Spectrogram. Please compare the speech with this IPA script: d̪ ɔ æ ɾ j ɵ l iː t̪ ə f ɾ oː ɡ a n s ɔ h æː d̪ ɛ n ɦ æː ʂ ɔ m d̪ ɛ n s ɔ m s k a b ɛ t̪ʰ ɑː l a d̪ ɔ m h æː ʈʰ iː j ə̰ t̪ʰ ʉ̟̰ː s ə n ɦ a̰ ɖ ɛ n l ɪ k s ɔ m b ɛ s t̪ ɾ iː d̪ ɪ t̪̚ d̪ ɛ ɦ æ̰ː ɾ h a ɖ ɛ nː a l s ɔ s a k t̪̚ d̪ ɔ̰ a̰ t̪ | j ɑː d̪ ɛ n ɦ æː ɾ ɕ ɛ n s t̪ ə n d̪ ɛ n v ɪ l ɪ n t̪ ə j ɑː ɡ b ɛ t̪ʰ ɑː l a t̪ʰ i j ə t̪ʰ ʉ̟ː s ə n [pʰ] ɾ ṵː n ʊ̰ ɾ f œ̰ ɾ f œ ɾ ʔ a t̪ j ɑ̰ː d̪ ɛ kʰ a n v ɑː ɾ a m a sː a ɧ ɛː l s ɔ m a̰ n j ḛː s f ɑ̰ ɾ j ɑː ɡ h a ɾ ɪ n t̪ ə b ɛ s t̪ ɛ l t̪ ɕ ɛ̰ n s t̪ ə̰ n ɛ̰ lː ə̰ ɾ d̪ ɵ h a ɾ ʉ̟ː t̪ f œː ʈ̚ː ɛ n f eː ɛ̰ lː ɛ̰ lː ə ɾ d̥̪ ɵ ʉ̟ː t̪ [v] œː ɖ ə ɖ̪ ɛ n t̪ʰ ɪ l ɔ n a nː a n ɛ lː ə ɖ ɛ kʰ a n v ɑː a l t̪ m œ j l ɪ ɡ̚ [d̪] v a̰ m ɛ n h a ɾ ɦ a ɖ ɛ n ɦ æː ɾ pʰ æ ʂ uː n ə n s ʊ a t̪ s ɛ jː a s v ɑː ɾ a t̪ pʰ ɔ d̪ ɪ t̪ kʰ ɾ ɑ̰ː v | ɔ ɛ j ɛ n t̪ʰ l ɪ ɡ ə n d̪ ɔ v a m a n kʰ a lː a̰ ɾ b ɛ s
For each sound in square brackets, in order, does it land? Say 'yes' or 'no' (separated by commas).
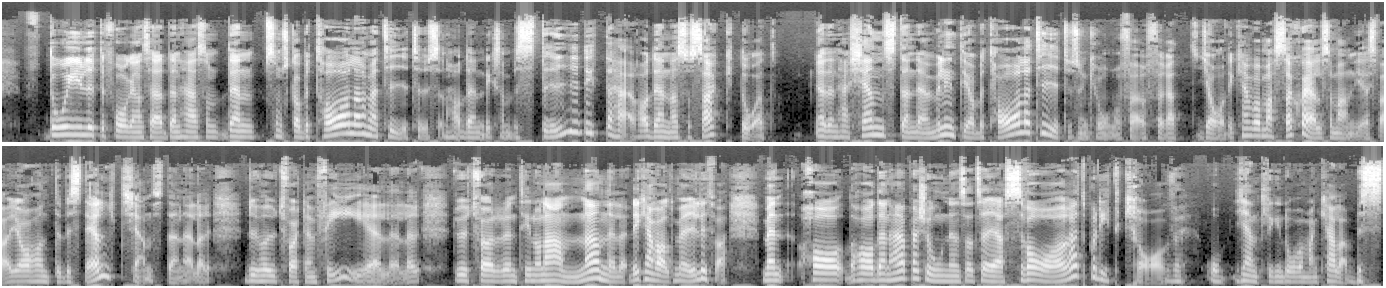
no, no, no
